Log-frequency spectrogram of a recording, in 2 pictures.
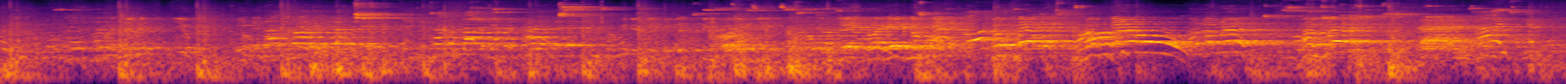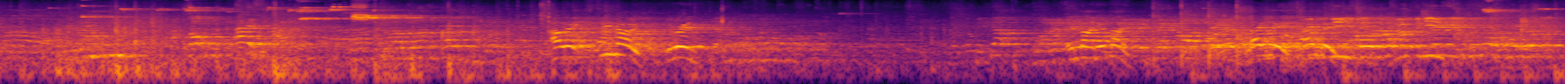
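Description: Basketball game play in a large sports hall: a ball bouncing on the wooden court with sharp impacts throughout, under players' and bench voices calling out. Everything echoes in the hall, and things go briefly quieter a little after the middle.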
